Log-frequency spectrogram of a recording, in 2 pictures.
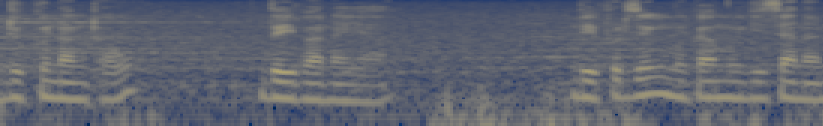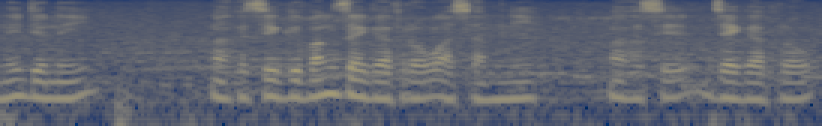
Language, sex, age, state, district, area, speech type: Bodo, male, 18-30, Assam, Chirang, urban, spontaneous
